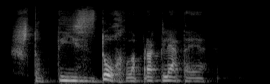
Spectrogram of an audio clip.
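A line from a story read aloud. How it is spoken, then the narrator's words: Hissing. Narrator (Russian): Чуть что шипел Раннер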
